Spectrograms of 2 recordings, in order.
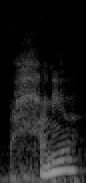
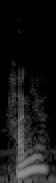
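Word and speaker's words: Chania: to Crete and um I think it's pronounced hania Hanya I think but it's like c-h-a-n-i-a it's like a uh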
